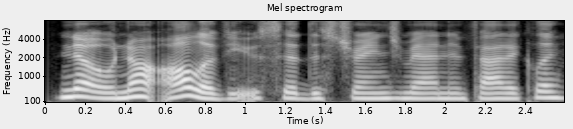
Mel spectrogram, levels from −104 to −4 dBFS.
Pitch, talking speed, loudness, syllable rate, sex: 210 Hz, 230 wpm, -18 LUFS, 6.0 syllables/s, female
